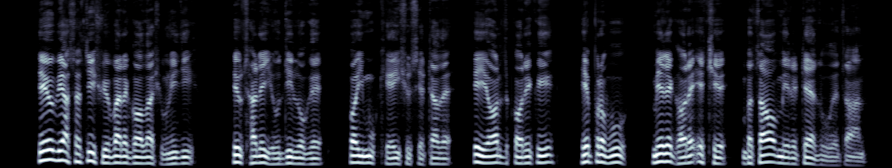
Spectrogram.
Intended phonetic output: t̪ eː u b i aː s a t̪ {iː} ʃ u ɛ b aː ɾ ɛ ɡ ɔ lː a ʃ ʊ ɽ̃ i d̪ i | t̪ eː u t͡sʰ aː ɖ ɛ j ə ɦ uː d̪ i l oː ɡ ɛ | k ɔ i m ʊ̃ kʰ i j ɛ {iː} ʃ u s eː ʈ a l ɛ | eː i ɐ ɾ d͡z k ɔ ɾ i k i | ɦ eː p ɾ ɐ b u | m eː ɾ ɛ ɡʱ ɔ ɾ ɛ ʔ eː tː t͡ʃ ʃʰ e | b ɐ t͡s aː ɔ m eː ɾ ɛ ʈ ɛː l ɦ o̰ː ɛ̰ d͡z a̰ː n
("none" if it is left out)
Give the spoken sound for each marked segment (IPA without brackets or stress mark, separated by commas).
iː, iː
